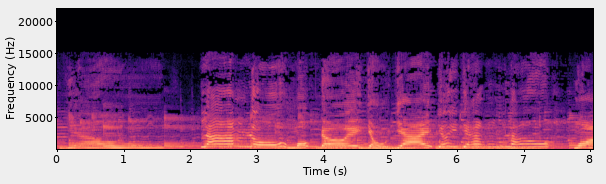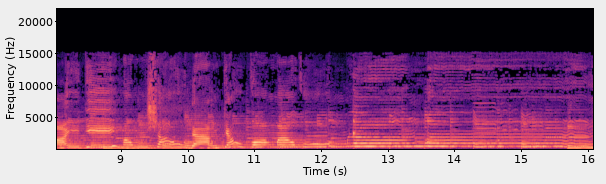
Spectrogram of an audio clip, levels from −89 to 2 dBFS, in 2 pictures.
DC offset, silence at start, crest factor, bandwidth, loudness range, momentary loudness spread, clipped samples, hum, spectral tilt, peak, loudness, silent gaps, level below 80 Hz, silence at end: under 0.1%; 0 s; 14 dB; 15.5 kHz; 2 LU; 7 LU; under 0.1%; none; -3.5 dB/octave; -2 dBFS; -16 LUFS; none; -52 dBFS; 0 s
